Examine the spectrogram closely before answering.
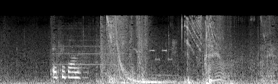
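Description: Gunshots crack in quick bursts nearby.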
